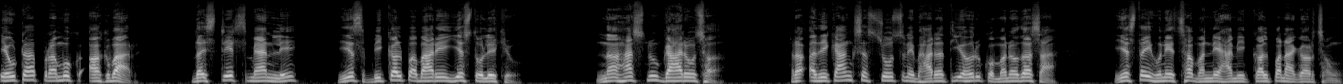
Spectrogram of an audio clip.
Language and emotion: Nepali, neutral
